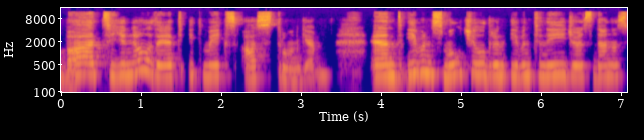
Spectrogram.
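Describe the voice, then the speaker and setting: The speaker has a Ukrainian accent and a fairly slow pace. The background is quiet. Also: woman. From Ukraine. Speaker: English teacher. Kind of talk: presentation. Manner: hesitant, many fillers.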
